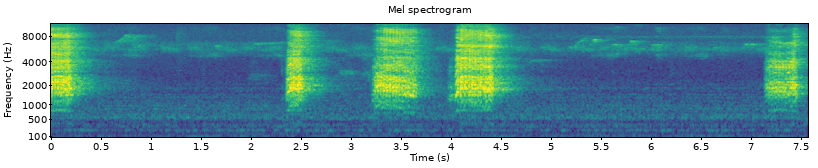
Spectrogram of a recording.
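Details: Harsh grating screeches from a Hyacinth macaw in Brazil's Pantanal, five loud broadband calls, two close together near the middle, with a faint constant hum beneath.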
